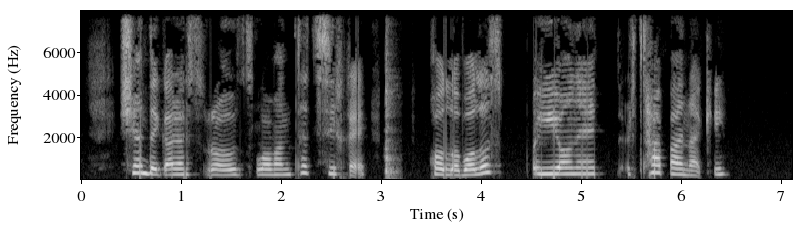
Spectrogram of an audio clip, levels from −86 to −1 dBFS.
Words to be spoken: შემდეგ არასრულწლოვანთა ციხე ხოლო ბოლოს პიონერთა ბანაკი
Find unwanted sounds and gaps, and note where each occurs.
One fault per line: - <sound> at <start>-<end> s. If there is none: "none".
- thud at 3.0-3.2 s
